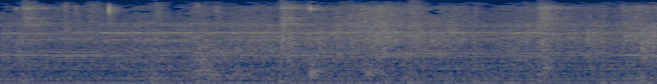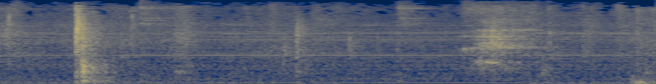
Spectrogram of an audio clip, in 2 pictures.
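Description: A black thigh-high stiletto boot being pulled on and handled: mostly quiet, with one sharp knock about two-thirds of the way in.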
